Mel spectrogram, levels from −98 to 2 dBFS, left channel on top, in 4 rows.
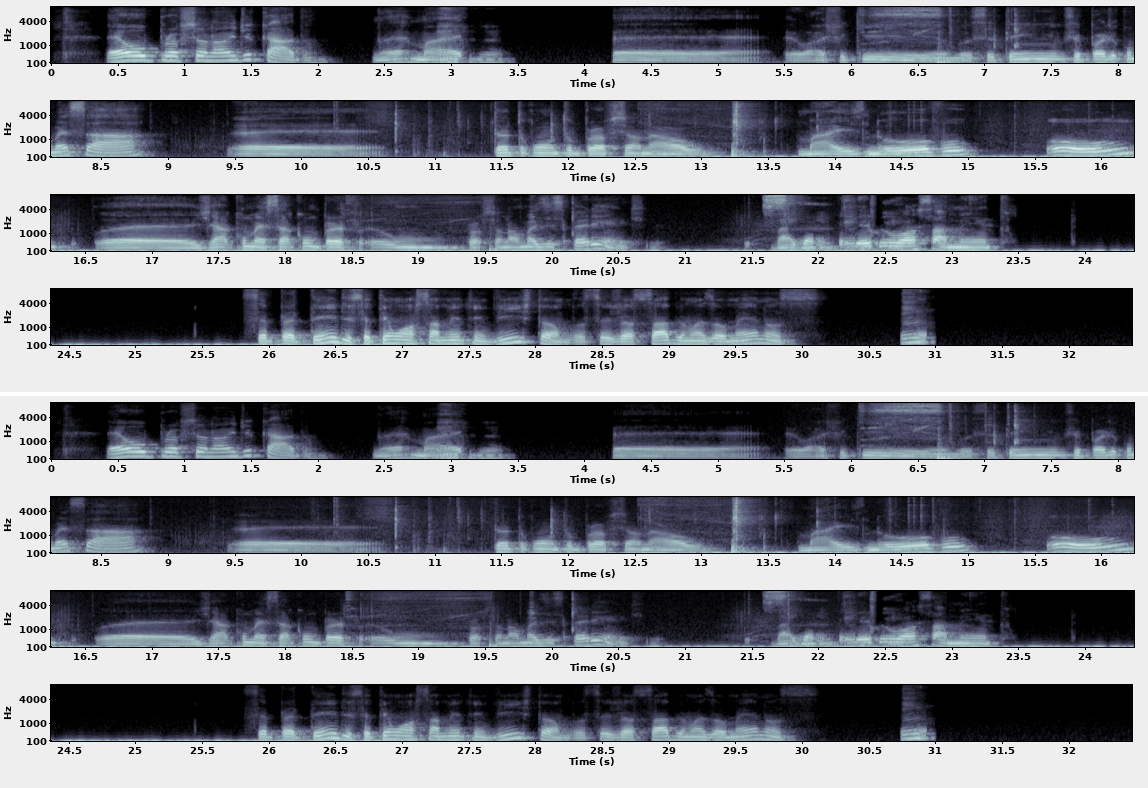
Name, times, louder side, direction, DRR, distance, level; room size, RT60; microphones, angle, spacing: voice 1, 0.4-2.0 2.4-3.1 4.2-8.9 9.4-10.6 11.4-13.2 13.7-15.1 15.6-20.6 21.6-22.0 22.3-23.4 25.9-30.1 30.8-30.9, left 5 dB, 85° left, 0.5 m, -23 dB
voice 2, 2.9-3.4 21.6-22.6 30.7-31.0, left 3 dB, 40° left, 1.5 m, -29 dB
sound 1, 5.8-5.9 6.1-8.2 8.6-17.3 17.8-18.2 18.5-20.9 21.4-22.4, equal, 10° right, 1.4 m, -32 dB
sound 2, 12.3-27.1, left 1 dB, 20° left, 1.0 m, -24 dB
head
